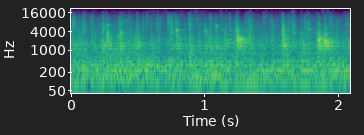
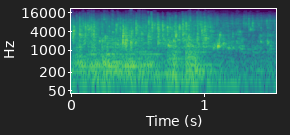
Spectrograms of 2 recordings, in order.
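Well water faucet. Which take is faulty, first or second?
first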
